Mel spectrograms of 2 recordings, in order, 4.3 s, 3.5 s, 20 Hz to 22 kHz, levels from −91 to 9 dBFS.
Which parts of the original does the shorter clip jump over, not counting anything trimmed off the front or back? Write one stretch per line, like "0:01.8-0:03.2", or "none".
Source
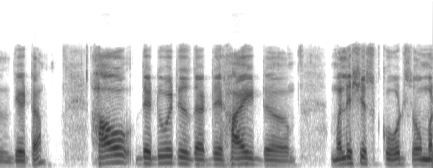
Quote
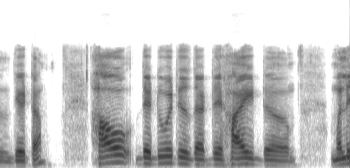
none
